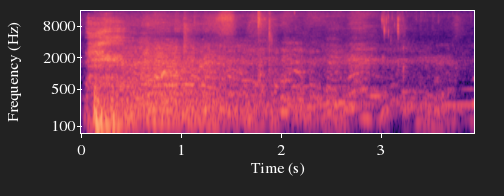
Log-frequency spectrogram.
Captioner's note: Lachen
